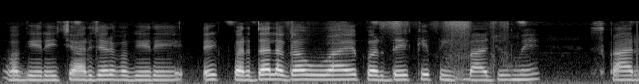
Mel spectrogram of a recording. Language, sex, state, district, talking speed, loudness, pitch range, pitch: Hindi, female, Bihar, West Champaran, 130 wpm, -15 LUFS, 205-225 Hz, 215 Hz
